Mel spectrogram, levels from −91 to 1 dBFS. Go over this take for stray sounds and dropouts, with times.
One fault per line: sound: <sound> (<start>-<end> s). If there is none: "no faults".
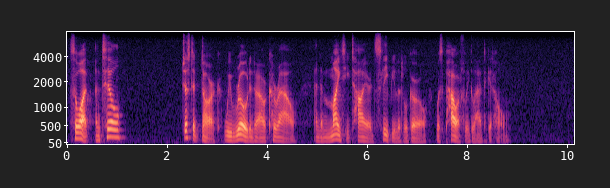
no faults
